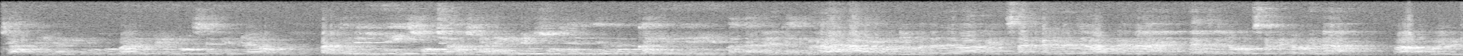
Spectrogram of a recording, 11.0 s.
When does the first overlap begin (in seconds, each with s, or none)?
5.6 s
